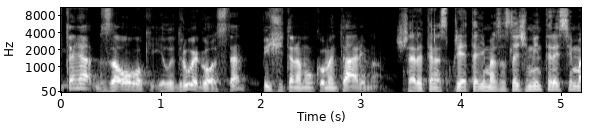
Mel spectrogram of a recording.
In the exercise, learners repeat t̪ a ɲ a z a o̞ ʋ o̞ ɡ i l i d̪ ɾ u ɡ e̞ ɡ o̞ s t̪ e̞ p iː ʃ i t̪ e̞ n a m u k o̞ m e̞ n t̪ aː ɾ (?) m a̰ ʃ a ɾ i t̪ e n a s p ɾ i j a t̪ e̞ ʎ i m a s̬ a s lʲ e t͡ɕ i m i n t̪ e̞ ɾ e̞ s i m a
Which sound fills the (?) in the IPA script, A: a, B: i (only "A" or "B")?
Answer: B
